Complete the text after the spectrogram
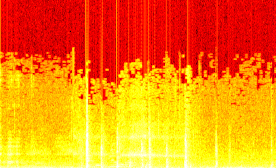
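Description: Footsteps climb concrete stairs.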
